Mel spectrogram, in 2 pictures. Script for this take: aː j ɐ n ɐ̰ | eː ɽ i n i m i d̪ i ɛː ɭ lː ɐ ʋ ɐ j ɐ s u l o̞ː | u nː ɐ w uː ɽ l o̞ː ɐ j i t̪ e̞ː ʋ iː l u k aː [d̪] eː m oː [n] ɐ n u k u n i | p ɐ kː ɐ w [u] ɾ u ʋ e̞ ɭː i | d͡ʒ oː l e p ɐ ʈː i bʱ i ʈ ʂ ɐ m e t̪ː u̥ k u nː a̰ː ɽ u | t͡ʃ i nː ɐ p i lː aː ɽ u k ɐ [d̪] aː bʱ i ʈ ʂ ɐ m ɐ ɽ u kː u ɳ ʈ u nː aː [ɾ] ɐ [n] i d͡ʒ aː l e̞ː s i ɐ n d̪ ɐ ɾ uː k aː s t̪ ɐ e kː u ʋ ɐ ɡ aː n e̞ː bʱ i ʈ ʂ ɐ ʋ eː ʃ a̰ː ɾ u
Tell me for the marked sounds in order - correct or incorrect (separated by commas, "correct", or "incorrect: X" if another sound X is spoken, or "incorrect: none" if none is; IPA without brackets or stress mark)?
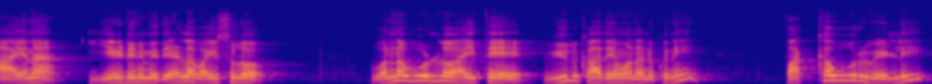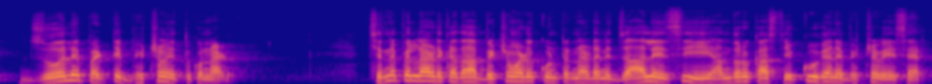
correct, correct, incorrect: uː, correct, incorrect: ɽ, correct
